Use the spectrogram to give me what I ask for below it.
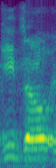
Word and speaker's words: engizo: And is Kai here, and Gizo is the verb, E-N-G-I-Z-O. It's actually, again, two gammas, but in the rules of translation and transliteration, the first one's pronounced as an N when you have two hard consonants like that in the Greek.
